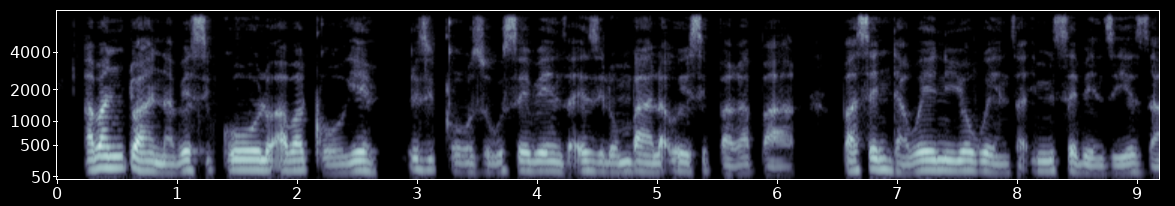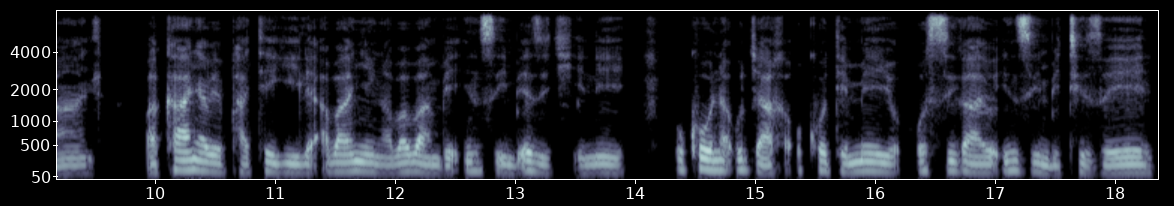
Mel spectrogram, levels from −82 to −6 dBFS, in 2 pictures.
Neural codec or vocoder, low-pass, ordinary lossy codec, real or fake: none; 7.2 kHz; Opus, 64 kbps; real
